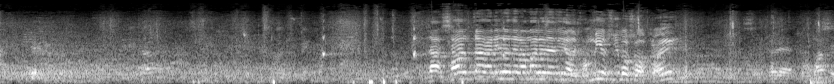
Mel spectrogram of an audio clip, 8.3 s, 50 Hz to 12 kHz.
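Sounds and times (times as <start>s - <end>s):
steady murmur of a crowd: 0.0s - 8.3s
soft-soled sneakers squeaking on hard tiled church floor: 1.5s - 5.0s
footfalls: 1.9s - 5.0s
speech: 4.3s - 7.0s, 7.8s - 8.3s.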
